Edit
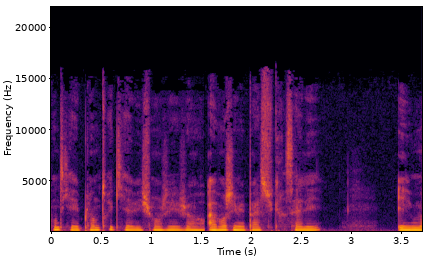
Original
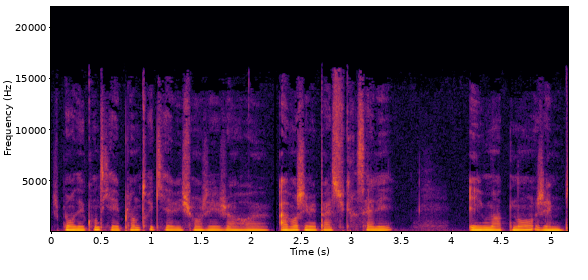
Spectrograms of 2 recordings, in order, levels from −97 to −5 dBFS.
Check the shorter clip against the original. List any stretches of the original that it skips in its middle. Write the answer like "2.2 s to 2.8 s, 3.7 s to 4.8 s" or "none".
1.9 s to 2.2 s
